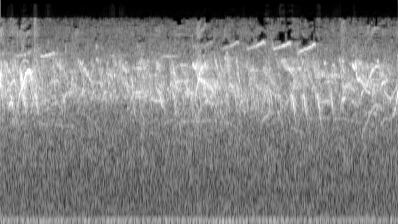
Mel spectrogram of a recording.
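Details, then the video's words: Oriental white-eye colony in full chorus, many birds giving high, fast, squeaky twitters and sweeping chirps without pause, over a faint low-pitched hum. "SUARA KOLONI BURUNG PLECI /KACAMATA"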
